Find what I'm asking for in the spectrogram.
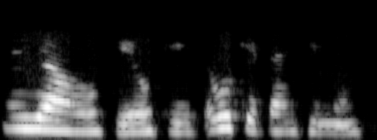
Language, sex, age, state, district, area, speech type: Tamil, female, 18-30, Tamil Nadu, Chennai, urban, conversation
